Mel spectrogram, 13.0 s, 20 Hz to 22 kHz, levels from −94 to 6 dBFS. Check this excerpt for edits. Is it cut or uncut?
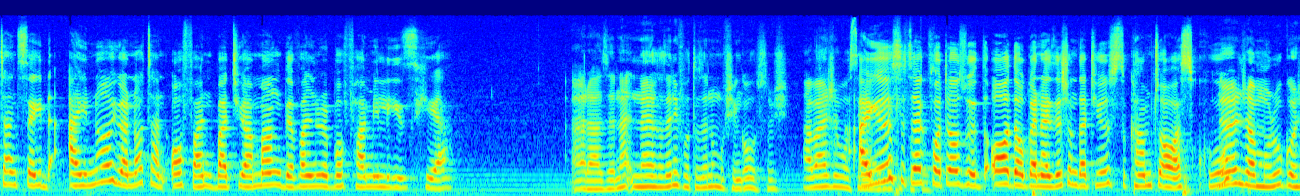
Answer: uncut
